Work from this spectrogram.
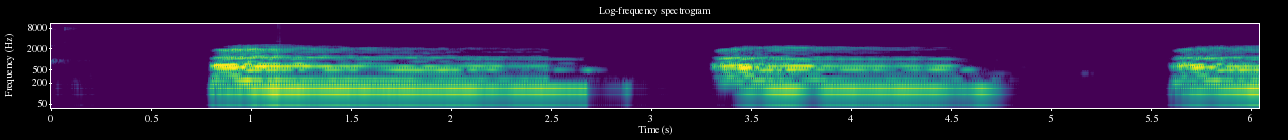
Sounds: Laughter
